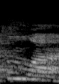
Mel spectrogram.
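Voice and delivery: तुम मारा as one word, weight on तुम; stress on first syllable. Shown as a demonstration. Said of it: "इसके ऊपर बलाघात आ रहा है". (तुम मारा में तुम पर ज़ोर)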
